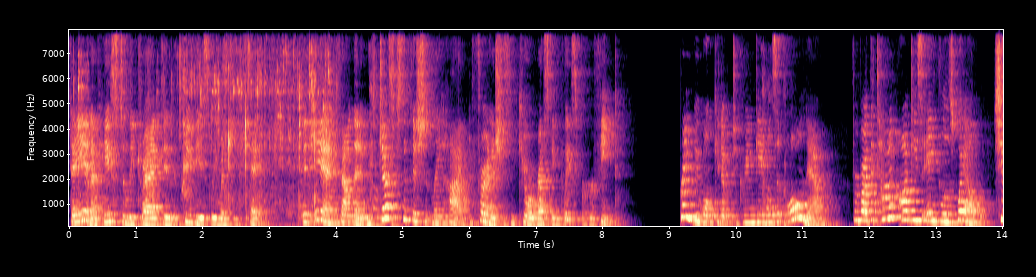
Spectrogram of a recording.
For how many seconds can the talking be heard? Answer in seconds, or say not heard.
13 s.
